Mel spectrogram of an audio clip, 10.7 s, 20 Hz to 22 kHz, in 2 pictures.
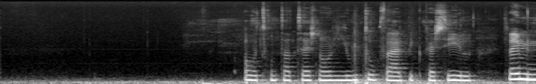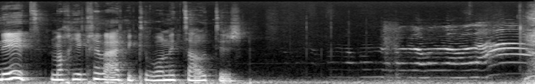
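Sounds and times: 
speech: 2.4s - 7.9s
cat meowing long and drawn-out: 9.1s - 10.7s.

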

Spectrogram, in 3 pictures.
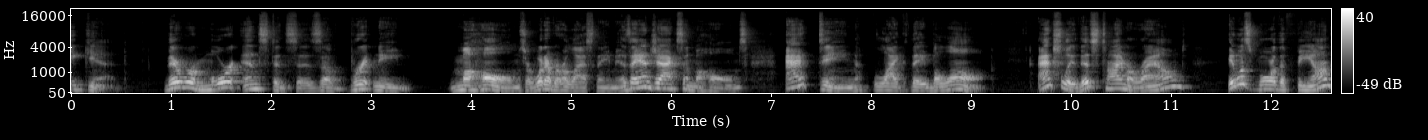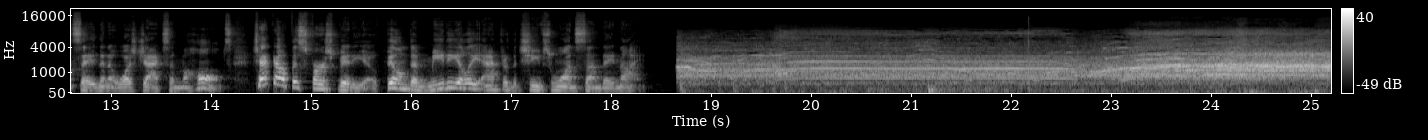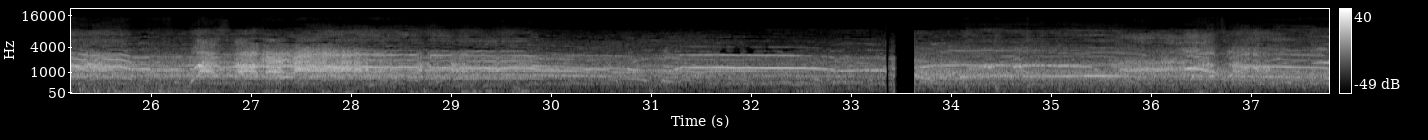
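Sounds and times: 
speech: 0.0s - 19.3s
excited screams and shouts in a stadium crowd: 18.6s - 37.7s
large stadium crowd cheering after a win: 18.6s - 37.7s.

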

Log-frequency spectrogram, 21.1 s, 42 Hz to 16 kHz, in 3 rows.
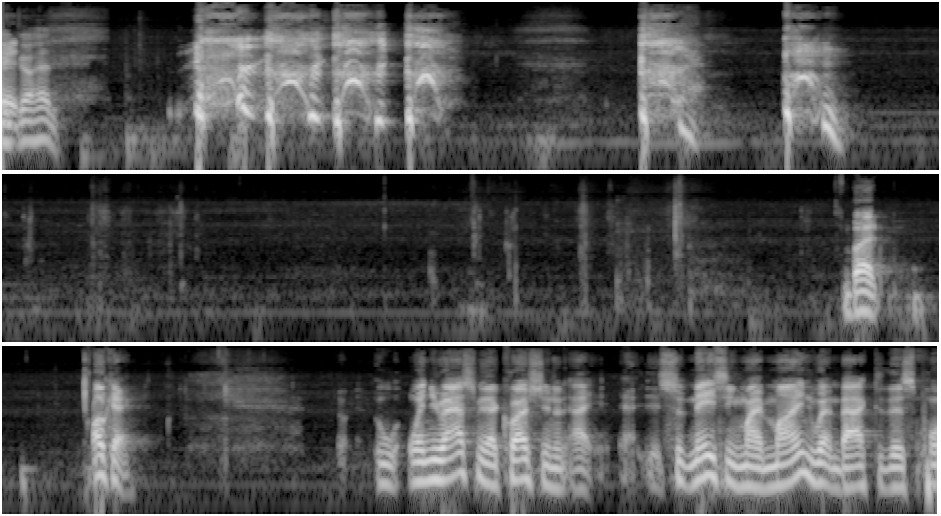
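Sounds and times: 
speech: 0.0s - 0.6s, 13.4s - 13.7s, 14.7s - 15.1s, 16.9s - 21.0s
harsh coughing fit: 1.4s - 3.5s, 4.8s - 6.4s.

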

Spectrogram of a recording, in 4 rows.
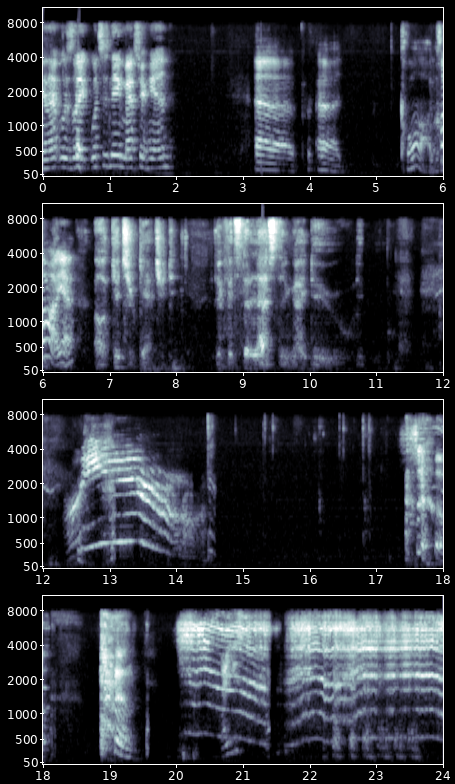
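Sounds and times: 
speech: 0.0s - 2.0s, 3.2s - 4.6s, 5.4s - 10.5s, 12.4s - 14.7s, 17.4s - 18.2s, 19.1s - 19.4s
cat meowing with long, wavering yowls: 12.3s - 14.6s, 20.0s - 23.9s
laughter: 17.4s - 18.2s, 21.5s - 23.9s.

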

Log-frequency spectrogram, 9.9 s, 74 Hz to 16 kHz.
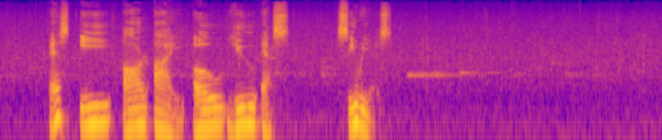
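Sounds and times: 
rain pattering on hard surfaces at a small temple in Japan: 0.0s - 9.9s
speech: 0.7s - 4.4s, 5.0s - 5.9s.

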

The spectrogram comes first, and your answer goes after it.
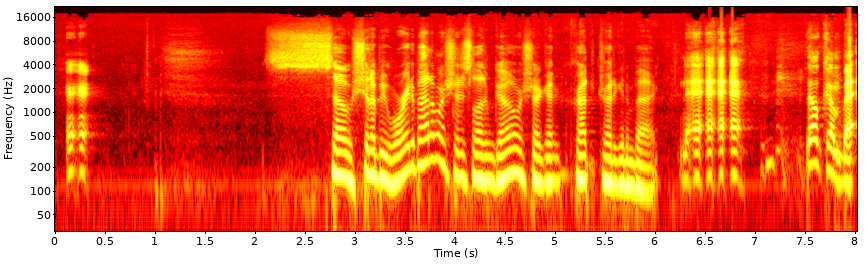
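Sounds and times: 
speech: 0.1s - 0.4s, 2.8s - 8.0s
goat bleating: 6.2s - 7.0s.

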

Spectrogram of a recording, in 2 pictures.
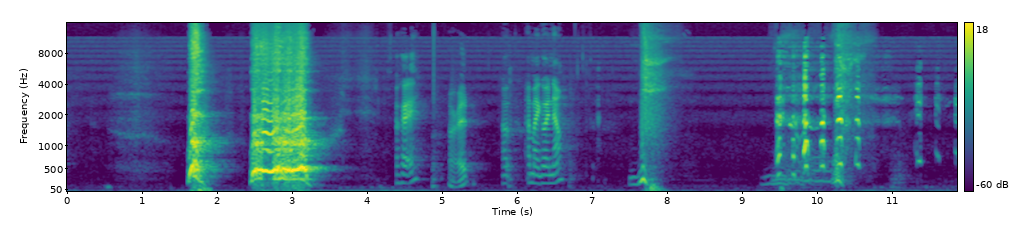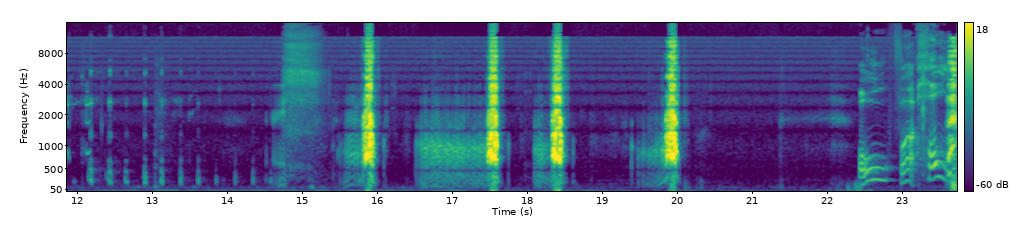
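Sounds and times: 
person imitating a barking dog: 1.6s - 3.4s, 7.5s - 8.0s, 9.3s - 10.6s, 15.5s - 18.5s
speech: 6.3s - 6.8s, 7.5s - 8.0s
laughter: 9.3s - 14.8s.

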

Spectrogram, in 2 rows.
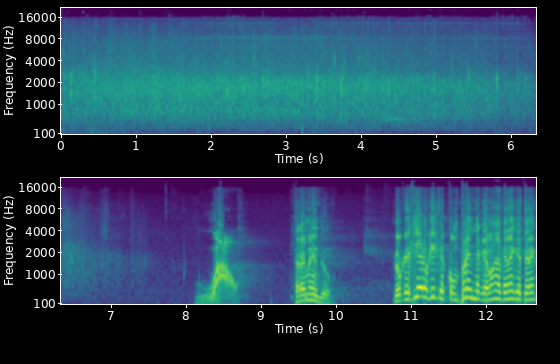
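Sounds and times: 
congregation applauding: 0.0s - 7.4s
speech: 8.2s - 8.8s, 9.4s - 10.0s, 10.8s - 12.6s.

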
